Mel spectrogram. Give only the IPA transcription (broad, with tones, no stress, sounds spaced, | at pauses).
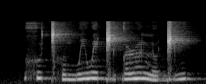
x u˦ ǀʰ o˧ ŋ w i˦ w e˦ ɡ͡ǁ i˧ ɡ ɒ˦ ɭ õ˧ lː o˨ ɡ͡ǁ i˦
